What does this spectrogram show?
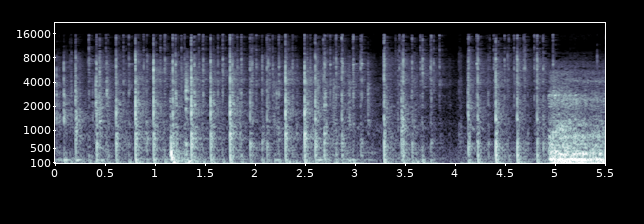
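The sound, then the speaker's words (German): Rapid, crisp computer mouse button clicks rattle off in a fast, uneven stream, dozens in a row, as a player one-clicks with the mouse while gaming, before a louder rushing noise takes over at the end. “Mit dieser Maus, ich kann nicht mehr Butterflyen. Ich muss One klicken.”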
